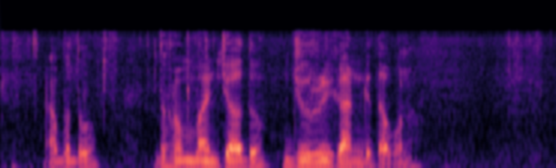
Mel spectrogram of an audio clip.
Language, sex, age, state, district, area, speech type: Santali, male, 18-30, West Bengal, Jhargram, rural, spontaneous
